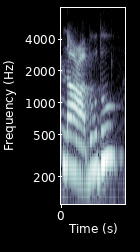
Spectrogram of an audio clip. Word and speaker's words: نعبد: On hamza, sound stops at once and then dal has dhamma on it and it would be read round.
